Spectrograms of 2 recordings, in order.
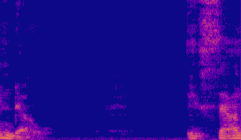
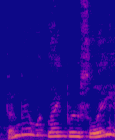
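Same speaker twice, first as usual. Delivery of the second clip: squeaky high mock voice for Shemar; lightly voiced astonished friend; impression of Shemar Moore; 13 semitones higher than usual. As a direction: pitch way up for the friend's wonder. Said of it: "he's like".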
